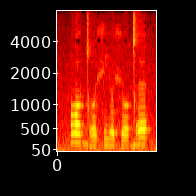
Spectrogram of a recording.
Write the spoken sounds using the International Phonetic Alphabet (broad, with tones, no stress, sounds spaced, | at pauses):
lˠ o˦ ɡ͡ǀ o˨ ʃ i˨ o̯ ʃ o˨ ɡ͡ǀ ə˦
